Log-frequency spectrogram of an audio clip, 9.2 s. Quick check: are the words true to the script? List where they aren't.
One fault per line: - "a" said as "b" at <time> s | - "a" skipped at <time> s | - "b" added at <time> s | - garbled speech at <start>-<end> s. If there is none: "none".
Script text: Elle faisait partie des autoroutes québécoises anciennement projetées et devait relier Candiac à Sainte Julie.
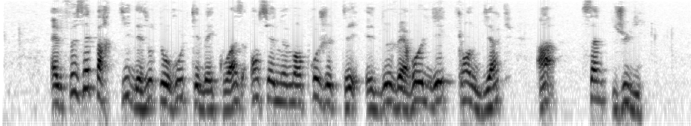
none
